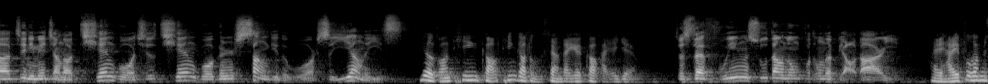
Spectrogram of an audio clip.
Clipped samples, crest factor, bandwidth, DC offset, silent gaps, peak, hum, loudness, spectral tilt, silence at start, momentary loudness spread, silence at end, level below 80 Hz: under 0.1%; 20 dB; 11.5 kHz; under 0.1%; none; -6 dBFS; none; -25 LUFS; -5 dB/octave; 0 s; 10 LU; 0 s; -68 dBFS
